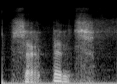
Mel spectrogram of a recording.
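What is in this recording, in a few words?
"serpent", Dutch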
